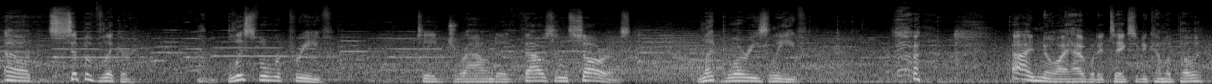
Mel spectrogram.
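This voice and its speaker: An actress playing a tipsy, wistful drunkard who fancies herself a poet in a video game, languid and woozy. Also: female voice, rumbling low, lively intonation, takes it slowly, pauses often, exaggerated voice. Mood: woozy, dreamy. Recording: background music under the voice.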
